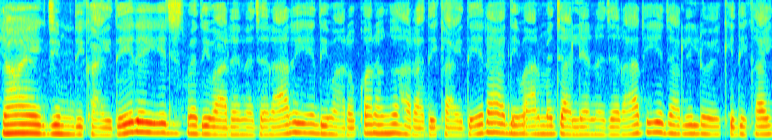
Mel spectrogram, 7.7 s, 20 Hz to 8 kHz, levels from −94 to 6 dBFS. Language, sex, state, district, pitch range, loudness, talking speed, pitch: Hindi, female, Bihar, Kishanganj, 155-185 Hz, -18 LUFS, 255 wpm, 170 Hz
